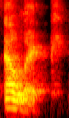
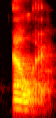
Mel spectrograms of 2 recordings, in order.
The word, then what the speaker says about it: Alex: very interesting that elik so down in the South they pronounce Alex as Alec like e-l-i-c-k elec and they pronounce Murdoch Murdock so elik elix phone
